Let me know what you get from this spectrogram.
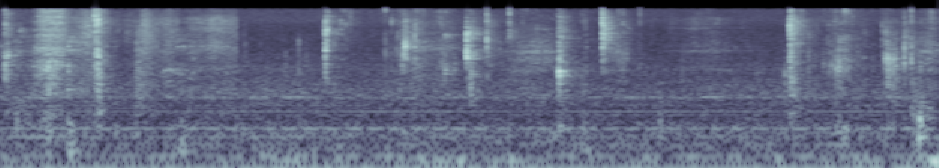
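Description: A person chewing and eating McChicken sandwiches close to the microphone: irregular wet mouth clicks and squishes, over a faint steady hum.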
